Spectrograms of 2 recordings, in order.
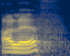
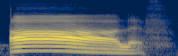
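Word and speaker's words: אלף: So the fourth bullet, most Hebrew words have the accent on the last syllable. So it is not aleph, it is aleph, lamed.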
